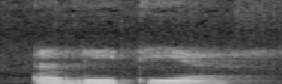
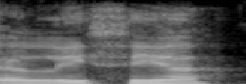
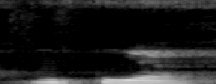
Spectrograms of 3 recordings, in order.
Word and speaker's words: Alethea: Yes, I'm Alethea. how do you pronounce it? Alicia? Alethea.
